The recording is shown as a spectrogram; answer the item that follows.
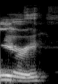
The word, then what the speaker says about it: Sayuri: And we're here with the lovely Miss, hopefully I don't say your name wrong, Miss Sarai. Please tell me. You gotta unmute yourself. – Sairi.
